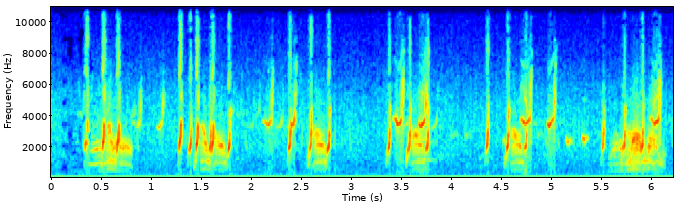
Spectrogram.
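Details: Night-time quail lure calling: rough, rasping bursts mixed with crisp clicks and brief upward whistles, repeated roughly once per second over a constant low electrical hum.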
